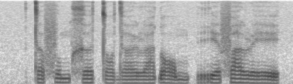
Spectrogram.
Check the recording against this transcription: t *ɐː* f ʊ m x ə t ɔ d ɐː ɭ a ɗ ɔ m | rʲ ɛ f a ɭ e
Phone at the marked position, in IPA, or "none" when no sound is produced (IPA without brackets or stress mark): ɐ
